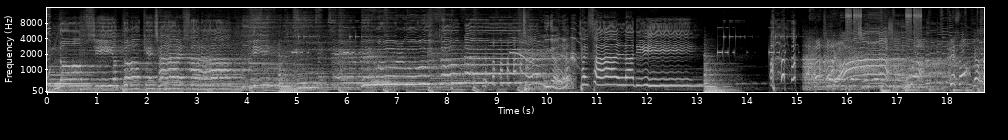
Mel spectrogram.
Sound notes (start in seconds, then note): 6.4 I cry and laugh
